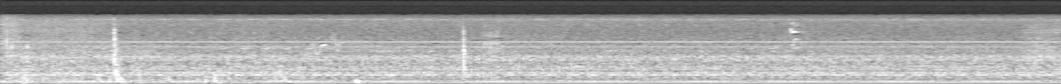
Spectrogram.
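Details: Steady low engine rumble from an idling vehicle, with a few faint clicks and knocks and no animal voices.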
